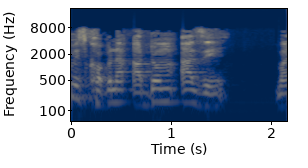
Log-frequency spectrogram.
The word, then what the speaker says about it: Adomadzi: The spelling is quite unusual to many people, but they know how to pronounce it. My name is Adomadzi.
